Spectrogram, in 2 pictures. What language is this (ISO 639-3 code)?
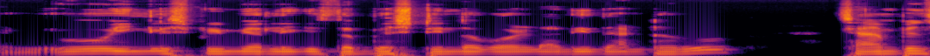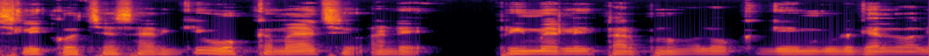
tel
